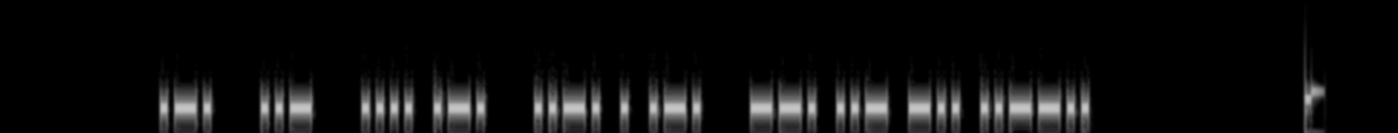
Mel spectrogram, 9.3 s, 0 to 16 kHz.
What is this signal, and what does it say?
Morse code, heard as a keyed tone, about 25 wpm, 700 Hz. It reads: R U HR FER GUD?
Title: Sentences from Top 200 Words and Abbreviations 25wpm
